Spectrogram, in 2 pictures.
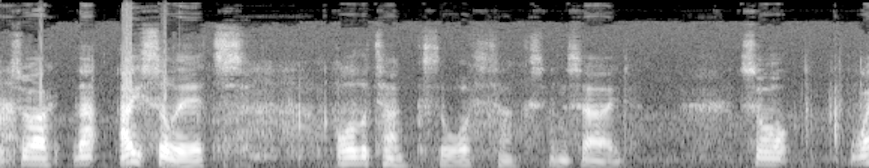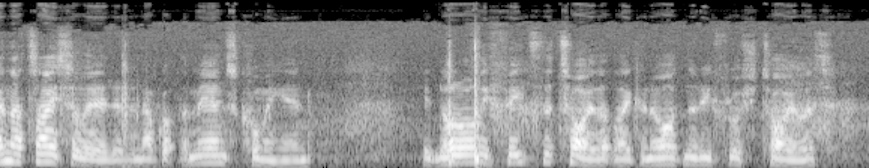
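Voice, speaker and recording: Against noticeable background noise, a man with a Teesside accent talks at a fairly quick pace with lively intonation and big swings in loudness, in a dry, close sound with no echo. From northern England. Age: 70s. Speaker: retired DIY vlogger. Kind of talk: casual video tour. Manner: halting, with many fillers.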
